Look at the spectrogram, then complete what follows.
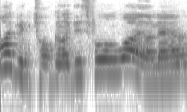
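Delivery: fake, affected British accent, very high and loud. Retelling how Brian came back from Europe talking differently, doing his fake British accent. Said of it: "why are you talking like that".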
